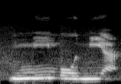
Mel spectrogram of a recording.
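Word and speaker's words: pneumonia: है इसको बोलते हैं निमोनिया नी नी मो नी हां इसको बोलते हैं निमोनिया प प साइलेंट है यहां पर आप देखिए पी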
